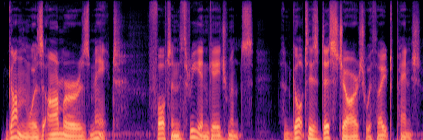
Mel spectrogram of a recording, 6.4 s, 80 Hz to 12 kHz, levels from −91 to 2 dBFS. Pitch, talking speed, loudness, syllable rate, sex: 100 Hz, 130 wpm, -17 LUFS, 4.3 syllables/s, male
